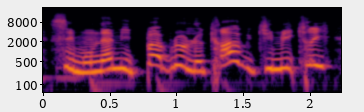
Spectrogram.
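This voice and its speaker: A woman's voice: high-pitched, animated, normal speed, fairly bright tone. A woman voicing a cheerful, curious young girl explorer in a children's cartoon, bubbly and speaking straight to young viewers. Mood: excited, inviting. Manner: bubbly, exclaiming, addresses young viewers directly. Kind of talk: children's cartoon dialogue and narration.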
